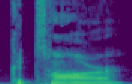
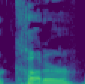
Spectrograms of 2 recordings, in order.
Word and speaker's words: Qatar: Qatar, or Qatar, based on how you want to pronounce it,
